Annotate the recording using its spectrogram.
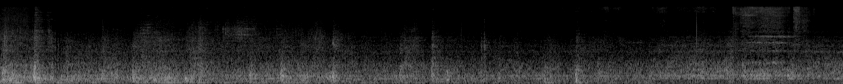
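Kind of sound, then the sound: vehicle, train riding on rails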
